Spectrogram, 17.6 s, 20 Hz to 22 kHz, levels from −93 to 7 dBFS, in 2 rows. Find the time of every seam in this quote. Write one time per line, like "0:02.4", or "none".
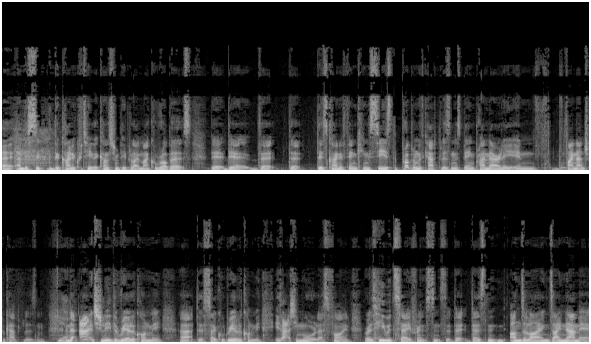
0:11.6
